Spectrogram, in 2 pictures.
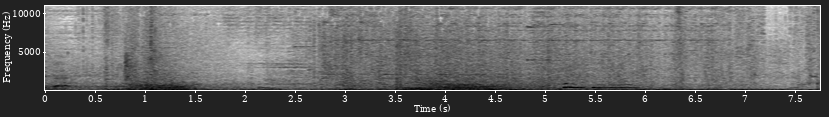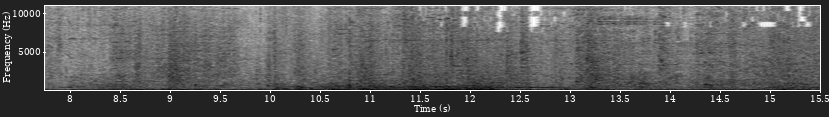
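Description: Game spell blasts and sword hits clash in quick, busy bursts.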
